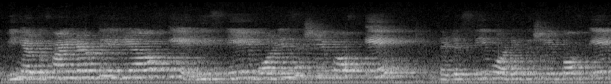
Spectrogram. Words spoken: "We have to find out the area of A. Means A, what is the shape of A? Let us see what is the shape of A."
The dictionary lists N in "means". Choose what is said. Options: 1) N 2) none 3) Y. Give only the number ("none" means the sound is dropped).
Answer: 2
